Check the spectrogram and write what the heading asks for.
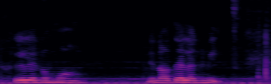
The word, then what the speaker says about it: Lenormand: Yes, it's French, and I don't care if I sound pretentious pronouncing it with a French accent. As best of a French accent I can imitate. Lenormand, you know, de la nuit.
